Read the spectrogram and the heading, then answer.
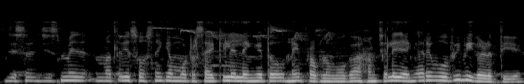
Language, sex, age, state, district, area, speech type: Hindi, male, 18-30, Uttar Pradesh, Ghazipur, rural, spontaneous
